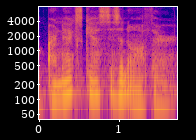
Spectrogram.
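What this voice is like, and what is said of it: Public radio announcer voice. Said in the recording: “do the NPR voice”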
